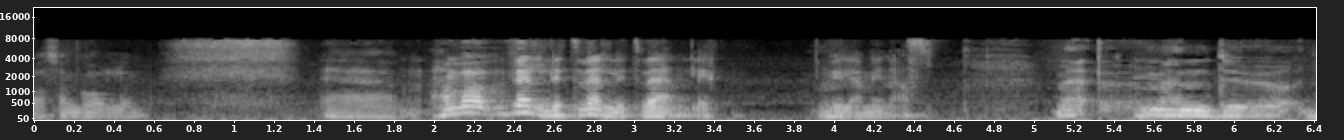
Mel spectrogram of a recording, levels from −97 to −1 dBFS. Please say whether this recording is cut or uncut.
uncut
